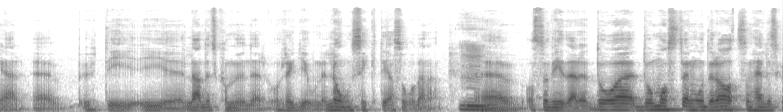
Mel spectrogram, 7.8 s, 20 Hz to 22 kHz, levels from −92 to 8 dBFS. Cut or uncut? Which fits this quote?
cut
